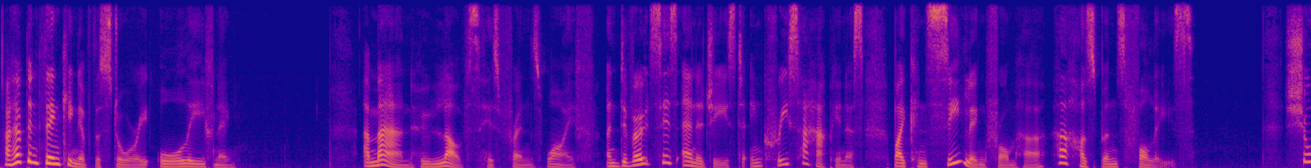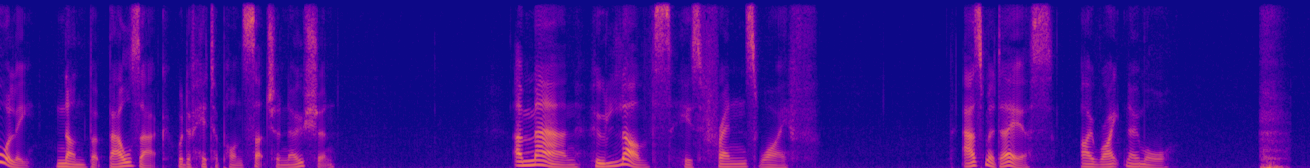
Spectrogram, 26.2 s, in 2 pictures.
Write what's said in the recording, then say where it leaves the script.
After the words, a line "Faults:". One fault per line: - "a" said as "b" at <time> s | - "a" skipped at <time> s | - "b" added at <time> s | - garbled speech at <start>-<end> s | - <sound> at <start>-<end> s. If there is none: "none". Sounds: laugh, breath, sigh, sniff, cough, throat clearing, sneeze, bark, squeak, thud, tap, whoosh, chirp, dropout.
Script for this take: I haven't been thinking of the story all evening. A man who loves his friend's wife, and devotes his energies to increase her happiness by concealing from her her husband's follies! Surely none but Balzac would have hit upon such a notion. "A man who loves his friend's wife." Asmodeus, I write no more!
I have been thinking of the story all evening. A man who loves his friend's wife, and devotes his energies to increase her happiness by concealing from her her husband's follies! Surely none but Balzac would have hit upon such a notion. "A man who loves his friend's wife." Asmodeus, I write no more!
Faults:
- "haven't" said as "have" at 0.1 s
- breath at 25.7-26.0 s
